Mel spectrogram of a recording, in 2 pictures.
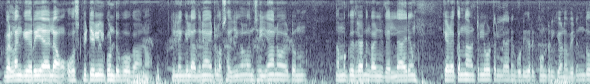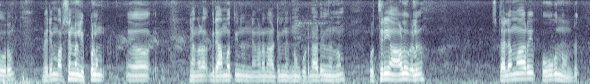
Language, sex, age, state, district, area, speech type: Malayalam, male, 30-45, Kerala, Alappuzha, rural, spontaneous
